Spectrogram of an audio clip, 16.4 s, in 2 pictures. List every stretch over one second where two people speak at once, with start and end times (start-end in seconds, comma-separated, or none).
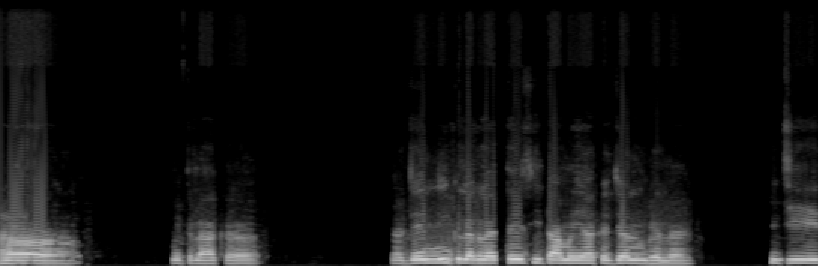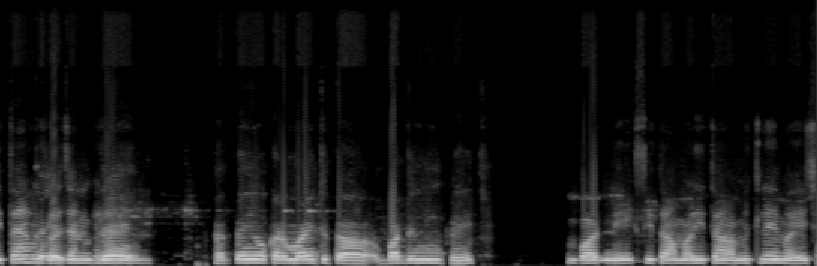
none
